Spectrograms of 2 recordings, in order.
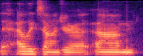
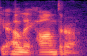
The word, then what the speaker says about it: Alejandra: So I think with Alexandra, and I pronounce her name like that. And I don't know, there was some miscommunication about her. She told me the actual pronunciation is, I think, Alejandra.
